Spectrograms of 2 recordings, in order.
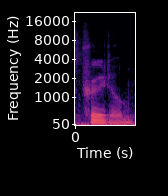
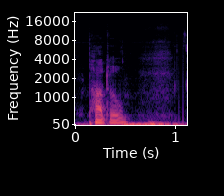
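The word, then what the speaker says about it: Pudel: Despite the title, our main character is not a snail and instead a woman called Grace Prud, pronounced Puddle, a snail obsessive who even views herself, Quail Surprise, as a snail.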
